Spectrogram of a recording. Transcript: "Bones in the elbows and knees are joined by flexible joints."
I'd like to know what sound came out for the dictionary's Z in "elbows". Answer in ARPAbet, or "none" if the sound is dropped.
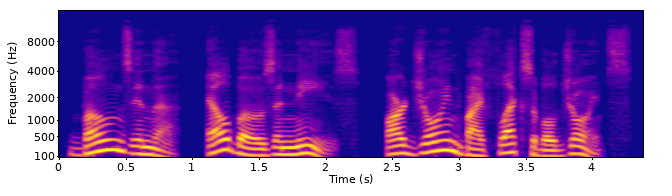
Z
